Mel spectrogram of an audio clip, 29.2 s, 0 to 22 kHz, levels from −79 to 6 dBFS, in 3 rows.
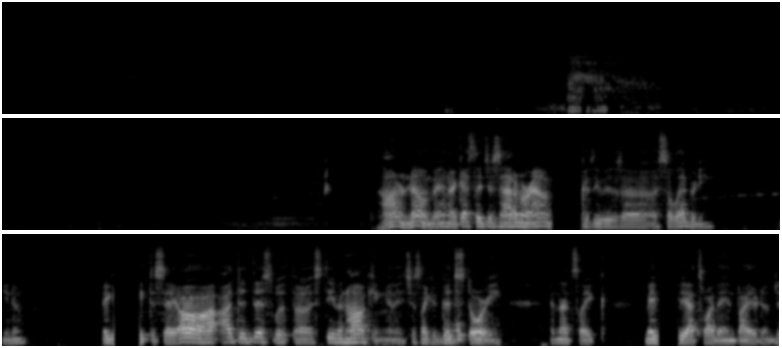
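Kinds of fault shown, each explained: Bluetooth stall: The speech cuts to dead silence six times, then resumes. The gaps run from 60 ms at 2.29 s to 370 ms at 16.61 s, just after "just had him around". The likely cause is dropped wireless packets emptying the headphone buffer until resent data arrives.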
